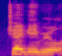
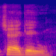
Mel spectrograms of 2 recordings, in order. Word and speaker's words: Chad Gable: hope uh I'm say I think I'm saying his name wrong but um I hope he does well are but it's all right we get it what is his name we it's Chad Gable it's just Chad Gable I yeah said said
